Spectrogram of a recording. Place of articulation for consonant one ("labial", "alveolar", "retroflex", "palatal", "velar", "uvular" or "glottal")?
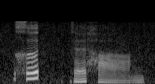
velar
